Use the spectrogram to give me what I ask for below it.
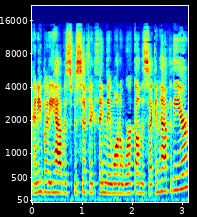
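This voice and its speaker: Over a quiet background, a woman speaks in an energetic tone that is bright and sharp. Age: 50s. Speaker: business coach. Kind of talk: live-streamed webinar. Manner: direct. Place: office. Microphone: webcam.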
